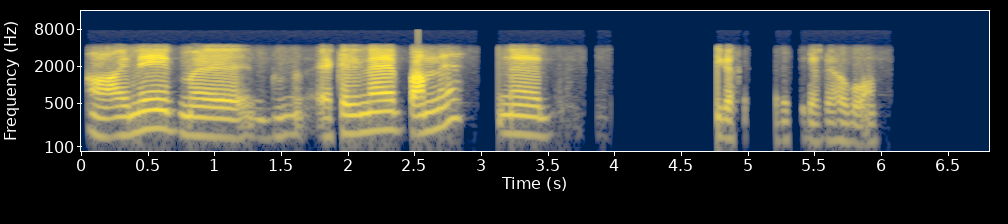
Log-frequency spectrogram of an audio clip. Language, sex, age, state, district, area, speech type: Assamese, male, 30-45, Assam, Lakhimpur, rural, conversation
